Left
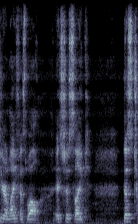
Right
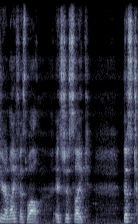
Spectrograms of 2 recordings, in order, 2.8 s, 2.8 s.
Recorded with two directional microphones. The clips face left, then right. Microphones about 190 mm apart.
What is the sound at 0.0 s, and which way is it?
Speech, 15° right (ahead or behind).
